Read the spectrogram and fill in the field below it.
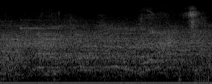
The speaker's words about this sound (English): sure enough, this time two dribbles, around the back, one dribble, free throw is up, free throw is no good.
